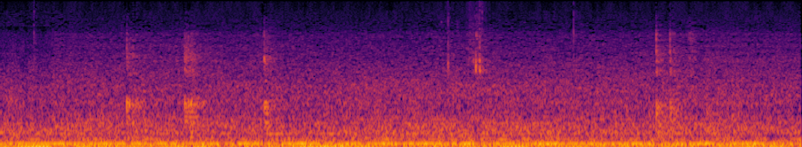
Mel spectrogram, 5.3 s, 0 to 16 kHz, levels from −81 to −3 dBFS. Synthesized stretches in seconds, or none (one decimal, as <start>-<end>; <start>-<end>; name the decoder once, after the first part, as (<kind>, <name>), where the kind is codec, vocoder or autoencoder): 1.0-1.5 (autoencoder, DAC-VAE); 4.7-5.3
